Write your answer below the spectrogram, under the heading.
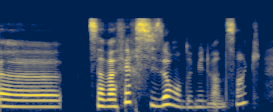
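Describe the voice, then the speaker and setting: A woman talks at a fairly slow pace and medium pitch with ordinary pitch variation, in a dry, close sound with no echo against a quiet background. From France. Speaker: French teacher. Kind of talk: online class introduction. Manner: hesitant, many fillers.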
